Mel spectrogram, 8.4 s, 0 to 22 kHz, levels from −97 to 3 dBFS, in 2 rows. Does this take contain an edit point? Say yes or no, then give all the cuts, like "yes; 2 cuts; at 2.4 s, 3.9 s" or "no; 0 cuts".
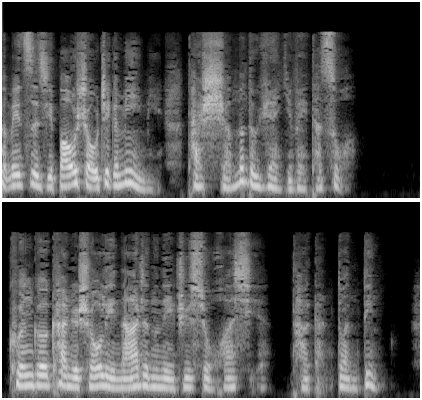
yes; 2 cuts; at 4.1 s, 7.0 s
